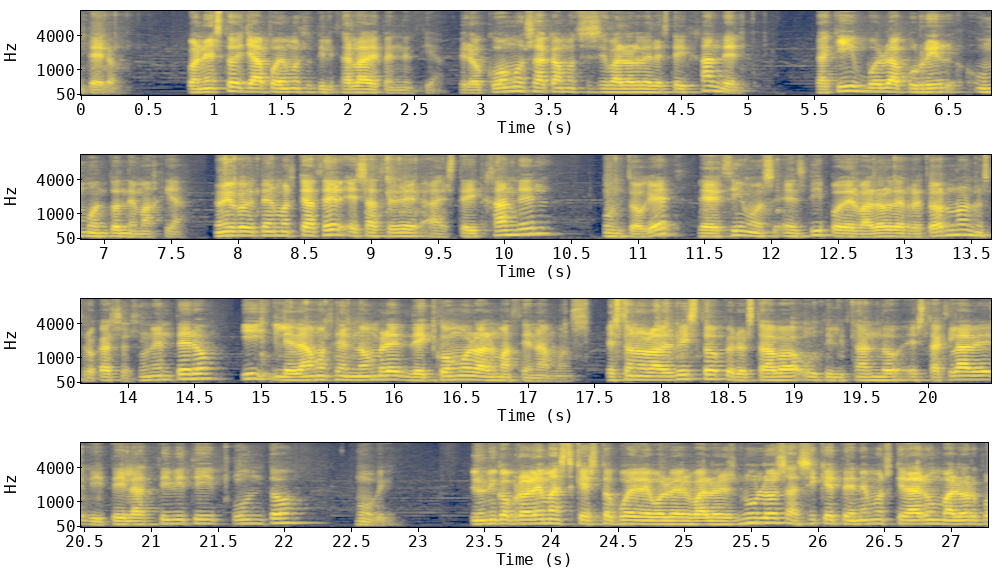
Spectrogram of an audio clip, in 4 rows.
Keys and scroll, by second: 0.7 ctrl+alt+o, 4.9 Tab, 7.7 Return, 10.0 Return, 20.8 Return.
